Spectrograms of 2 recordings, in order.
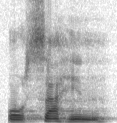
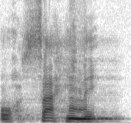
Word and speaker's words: Osahin: So he has put there Osahin. It's not Osahine. It's different pronunciation. It's Osahin. There is no hine.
